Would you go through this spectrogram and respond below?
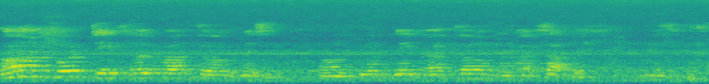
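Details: Adult man speaking; aphasic speech produced with melodic intonation.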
